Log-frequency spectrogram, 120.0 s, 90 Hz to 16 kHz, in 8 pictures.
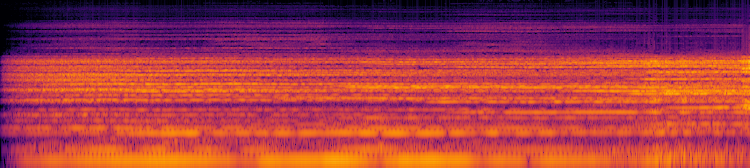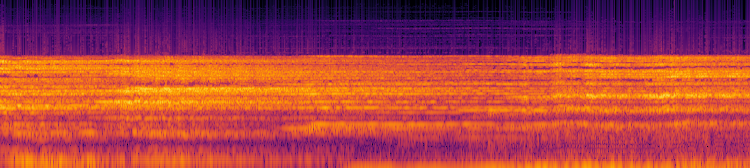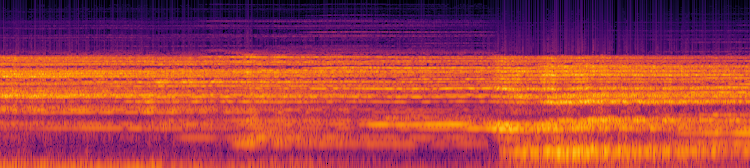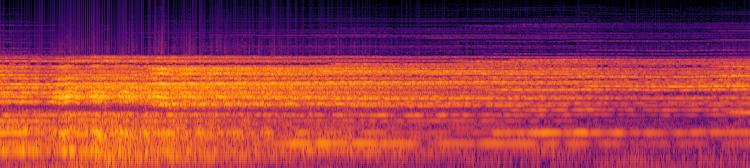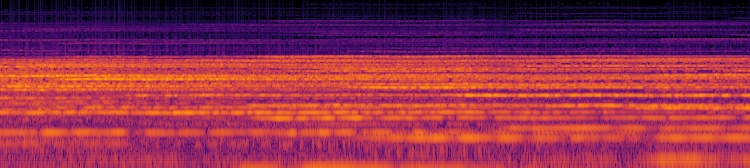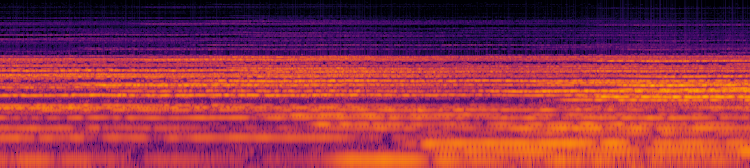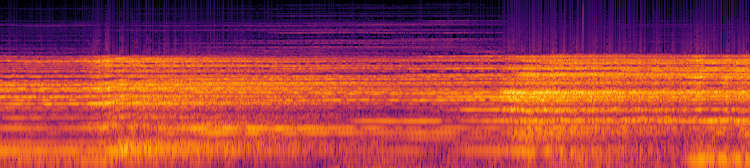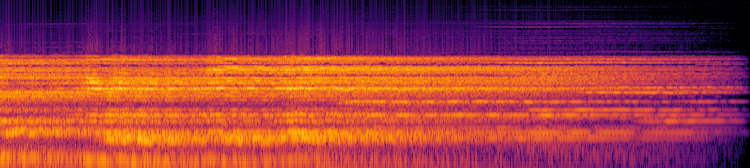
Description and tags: This sample is part of the "Space Machine" sample pack. 2 minutes of pure ambient deep space atmosphere. This one is more dark: lower frequencies and quite industrial.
